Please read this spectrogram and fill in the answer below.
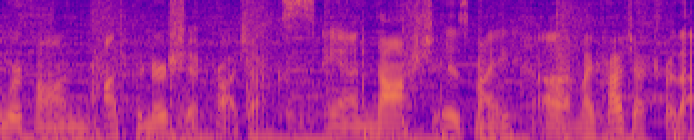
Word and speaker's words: Nosh: No, just Nosh is fine.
